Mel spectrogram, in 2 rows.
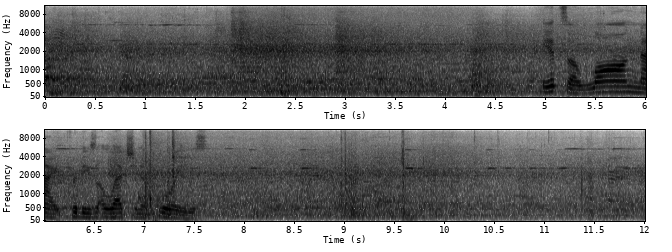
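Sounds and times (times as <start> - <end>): large hall background noise: 0.0 - 12.0.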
